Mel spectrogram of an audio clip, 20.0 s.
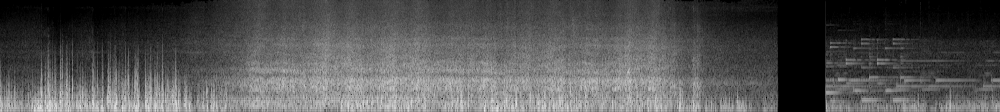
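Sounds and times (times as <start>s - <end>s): train rushing past: 0.2s - 15.3s.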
